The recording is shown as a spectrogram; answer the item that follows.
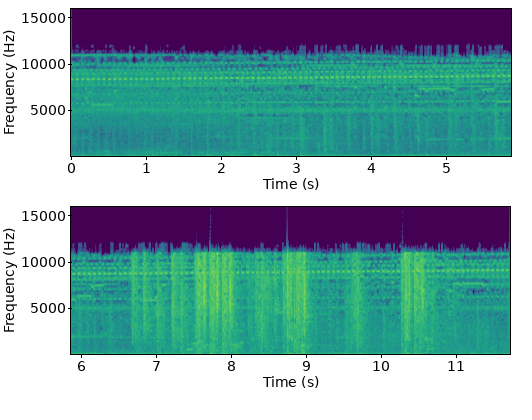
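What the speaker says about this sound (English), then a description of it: "Shots fired!" Gunfire in the Watch Dogs Legion video game: rapid bursts of loud shots clustered toward the end, over a constant low rumble, with a voice speaking at times.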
